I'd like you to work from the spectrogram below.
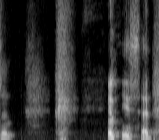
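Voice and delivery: ordinary delivery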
